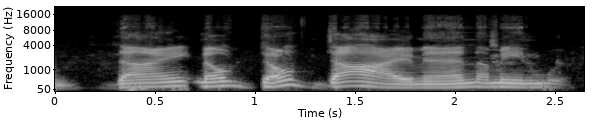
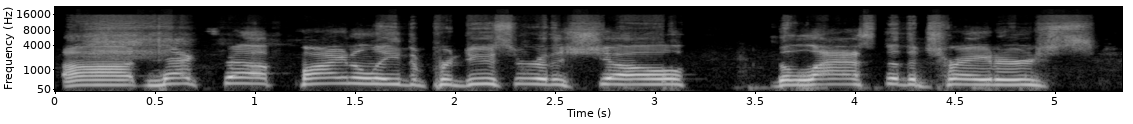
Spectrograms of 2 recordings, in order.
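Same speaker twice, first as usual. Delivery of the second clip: announcer intro; 4 semitones higher than usual. Acted. Hyped show introduction of cohost.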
